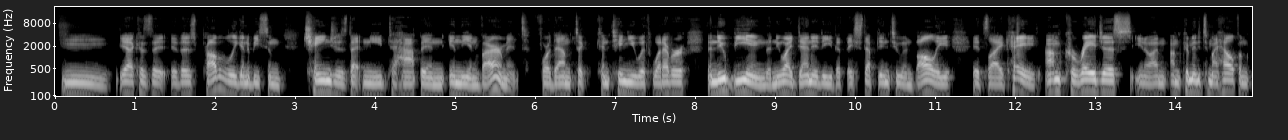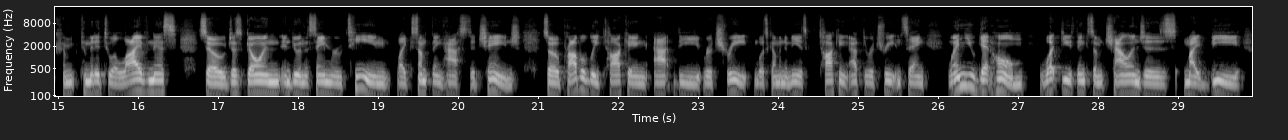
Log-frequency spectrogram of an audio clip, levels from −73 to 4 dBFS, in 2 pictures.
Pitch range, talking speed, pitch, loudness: 105-120 Hz, 190 wpm, 110 Hz, -22 LUFS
